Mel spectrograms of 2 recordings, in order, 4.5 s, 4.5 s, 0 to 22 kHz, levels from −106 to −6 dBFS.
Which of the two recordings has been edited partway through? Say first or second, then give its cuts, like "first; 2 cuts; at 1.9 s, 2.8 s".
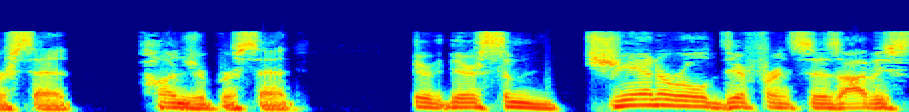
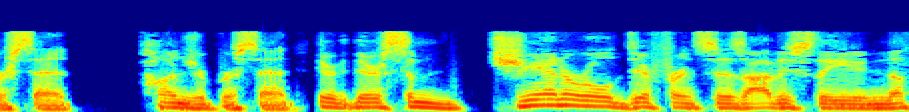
second; 1 cut; at 1.5 s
